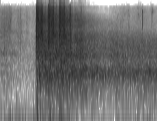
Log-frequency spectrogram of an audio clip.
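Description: A WBP Fox rifle fed from a Serbian steel magazine opens up after a quiet half second, a rapid loud string of close shots followed by a ringing outdoor echo tail.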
